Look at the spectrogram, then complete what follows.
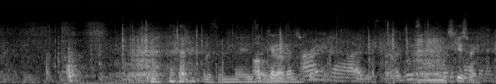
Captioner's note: students chattering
